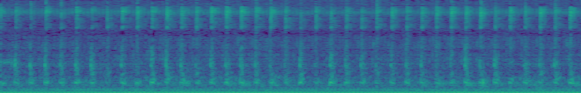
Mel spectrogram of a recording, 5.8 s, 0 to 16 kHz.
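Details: 2011 Lada Priora, warm idle: after the piston set was changed to a gapless-ring type, a sharp regular ticking about three times a second starts once the engine warms to 60 °C and above; source unclear, lifter (hydraulic compensator) suspected; engine knock.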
